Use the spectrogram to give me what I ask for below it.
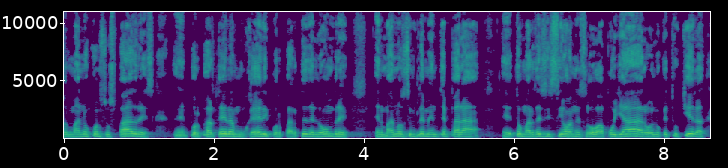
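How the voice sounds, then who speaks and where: High, gravelly northern Mexican pastor. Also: male voice, warm tone. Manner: repeats "hermano" often, halting restarts. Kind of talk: sermon with personal testimony. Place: church.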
